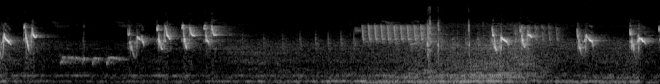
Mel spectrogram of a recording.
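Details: Bar-winged prinia song meant to trigger other birds' singing: scattered sharp high chirps, a low rattling series, and a dense buzzy trill in the middle before more chirps.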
